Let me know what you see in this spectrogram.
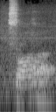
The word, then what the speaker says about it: Trottle: Trottle. It's spelled T-R-O-T-T-L.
